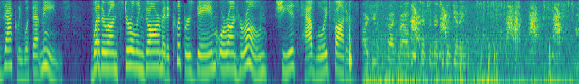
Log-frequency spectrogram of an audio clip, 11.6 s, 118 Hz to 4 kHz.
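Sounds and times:
speech: 0:00.0 - 0:09.6
low rumbling background: 0:07.2 - 0:11.5
dog barking: 0:08.2 - 0:09.1, 0:10.1 - 0:11.5.

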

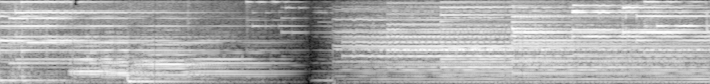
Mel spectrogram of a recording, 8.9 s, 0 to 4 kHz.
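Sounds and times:
steady low accompaniment: 0:00.0 - 0:03.3
festive Christmas melody played on bells: 0:00.0 - 0:08.8.

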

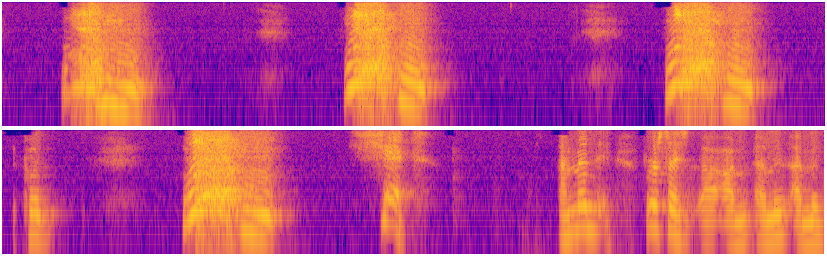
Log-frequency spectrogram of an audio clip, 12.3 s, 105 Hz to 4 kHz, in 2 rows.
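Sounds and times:
speech: 0:00.4 - 0:01.2, 0:02.6 - 0:03.3, 0:05.0 - 0:05.7, 0:06.4 - 0:06.6, 0:07.6 - 0:08.3, 0:09.0 - 0:09.4, 0:10.4 - 0:12.3
person sneezing forcefully: 0:00.5 - 0:01.2, 0:02.6 - 0:03.4, 0:05.0 - 0:05.8, 0:07.6 - 0:09.0
quick faint breaths and small vocal sounds: 0:01.8 - 0:02.3, 0:04.3 - 0:04.8, 0:06.8 - 0:07.4, 0:10.7 - 0:11.0.

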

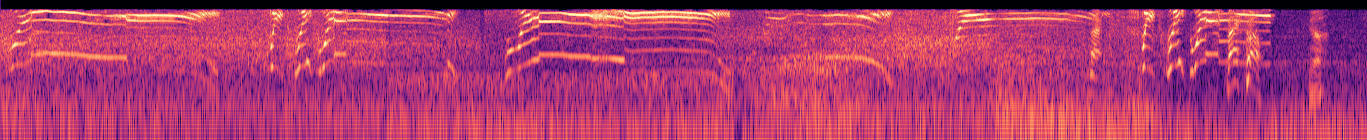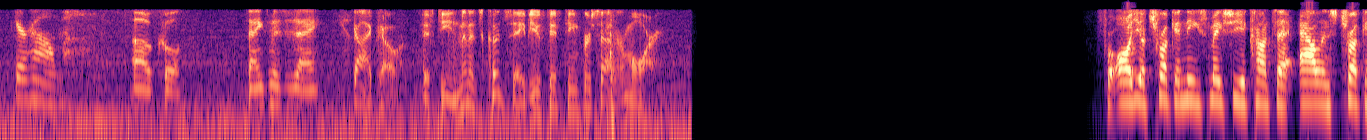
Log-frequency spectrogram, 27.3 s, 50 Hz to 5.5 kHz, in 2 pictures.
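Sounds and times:
voice squealing wee cries imitating a piglet: 0:00.0 - 0:12.8
steady rumble of noise: 0:00.0 - 0:20.6
speech: 0:13.9 - 0:14.4, 0:15.0 - 0:20.4, 0:24.8 - 0:27.3.

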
